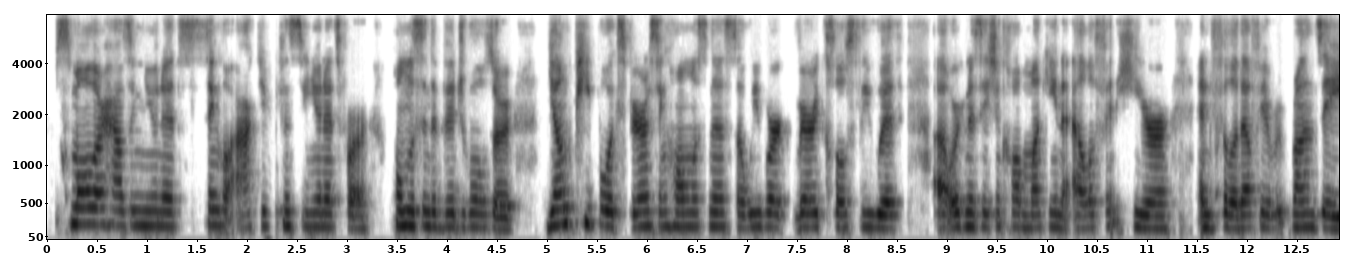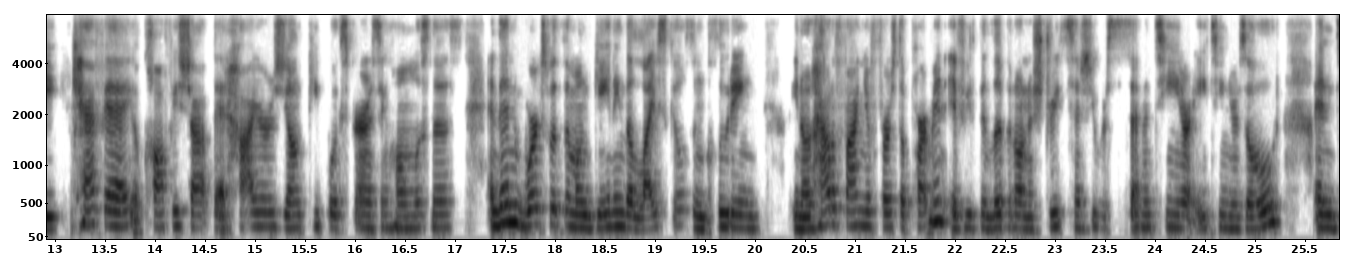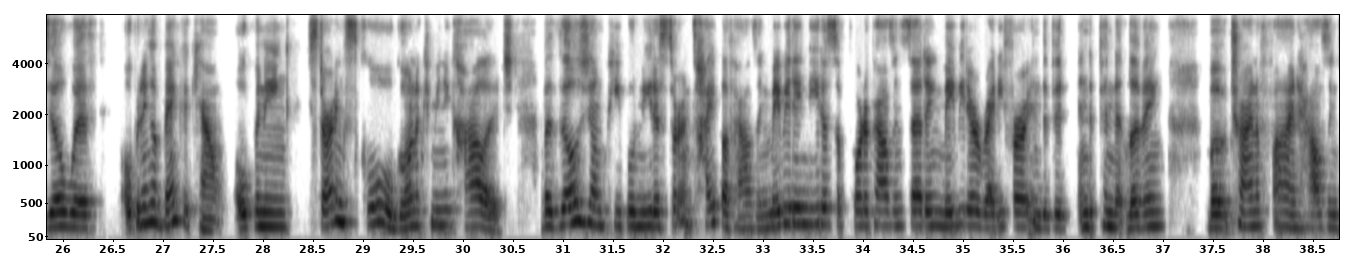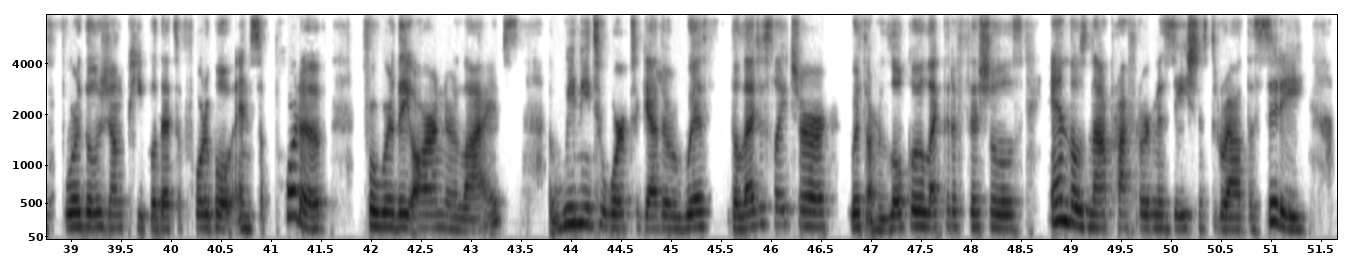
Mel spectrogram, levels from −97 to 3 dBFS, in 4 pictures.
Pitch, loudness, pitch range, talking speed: 180 Hz, -15 LUFS, 170-195 Hz, 180 wpm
